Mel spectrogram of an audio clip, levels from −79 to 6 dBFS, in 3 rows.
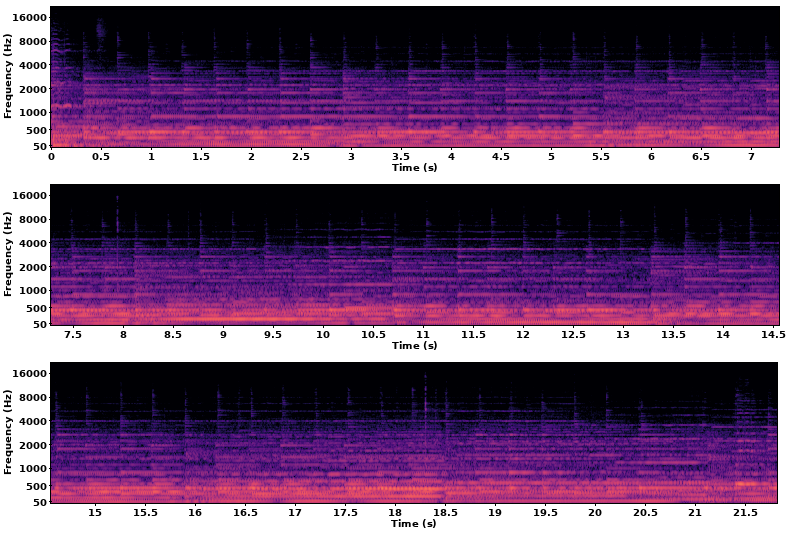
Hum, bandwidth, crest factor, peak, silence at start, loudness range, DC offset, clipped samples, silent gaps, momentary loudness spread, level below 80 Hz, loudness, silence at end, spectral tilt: none; 12.5 kHz; 16 dB; -10 dBFS; 0 s; 2 LU; under 0.1%; under 0.1%; none; 4 LU; -36 dBFS; -27 LUFS; 0 s; -7.5 dB/octave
